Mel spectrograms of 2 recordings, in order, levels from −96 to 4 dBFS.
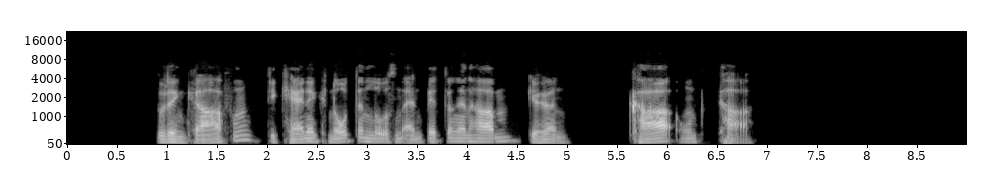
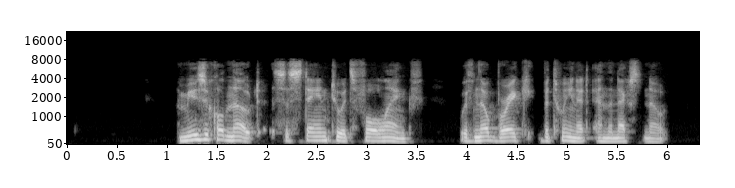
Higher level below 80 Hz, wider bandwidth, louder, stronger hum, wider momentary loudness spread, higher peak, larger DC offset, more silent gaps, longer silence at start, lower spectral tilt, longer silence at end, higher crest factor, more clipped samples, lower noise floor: first, -46 dBFS vs -54 dBFS; second, 7 kHz vs 7.8 kHz; second, -23 LUFS vs -16 LUFS; neither; first, 13 LU vs 9 LU; about the same, -2 dBFS vs -2 dBFS; neither; first, 5.22-5.35 s, 5.44-5.49 s, 5.55-5.60 s vs none; second, 0.9 s vs 1.1 s; about the same, -6.5 dB/octave vs -6 dB/octave; first, 2.15 s vs 0.35 s; first, 22 dB vs 14 dB; neither; about the same, under -90 dBFS vs -87 dBFS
